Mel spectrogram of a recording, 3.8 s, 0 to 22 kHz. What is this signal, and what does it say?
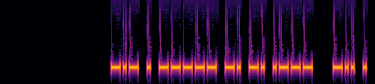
Morse code, heard as a keyed tone, about 40 wpm, 700 Hz. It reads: KE0NNJ DE
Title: USA Callsign DE Callsign - 6 Characters - 40wpm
